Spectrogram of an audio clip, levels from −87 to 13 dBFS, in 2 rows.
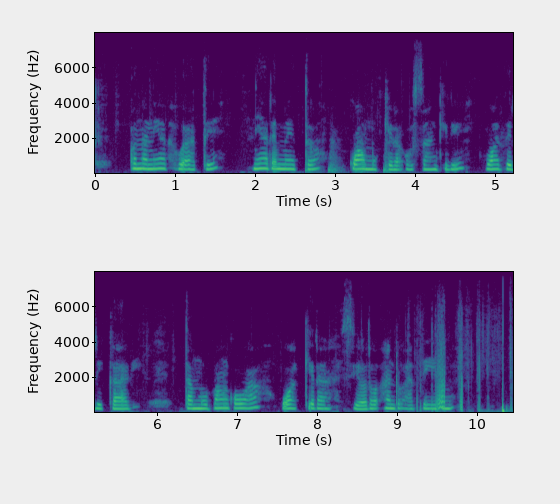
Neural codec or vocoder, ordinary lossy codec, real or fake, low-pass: none; none; real; none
